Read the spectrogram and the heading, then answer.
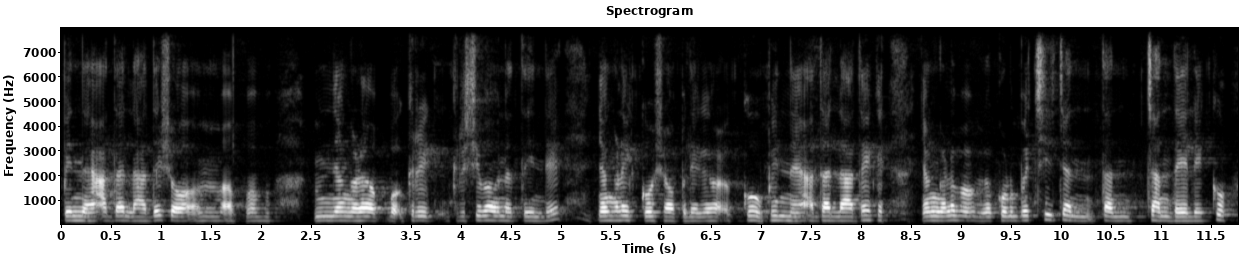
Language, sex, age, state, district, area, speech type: Malayalam, female, 45-60, Kerala, Kasaragod, rural, spontaneous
